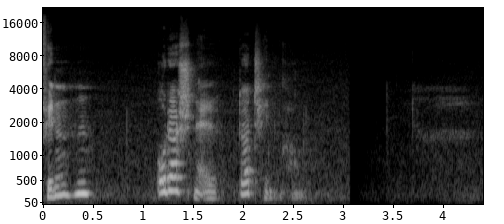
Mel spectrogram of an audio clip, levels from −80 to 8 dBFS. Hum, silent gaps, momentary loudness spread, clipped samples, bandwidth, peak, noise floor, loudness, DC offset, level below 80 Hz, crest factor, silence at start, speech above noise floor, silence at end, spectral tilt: none; none; 20 LU; under 0.1%; 16 kHz; -8 dBFS; -62 dBFS; -24 LUFS; under 0.1%; -66 dBFS; 20 dB; 0 s; 38 dB; 1.75 s; -4 dB/octave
